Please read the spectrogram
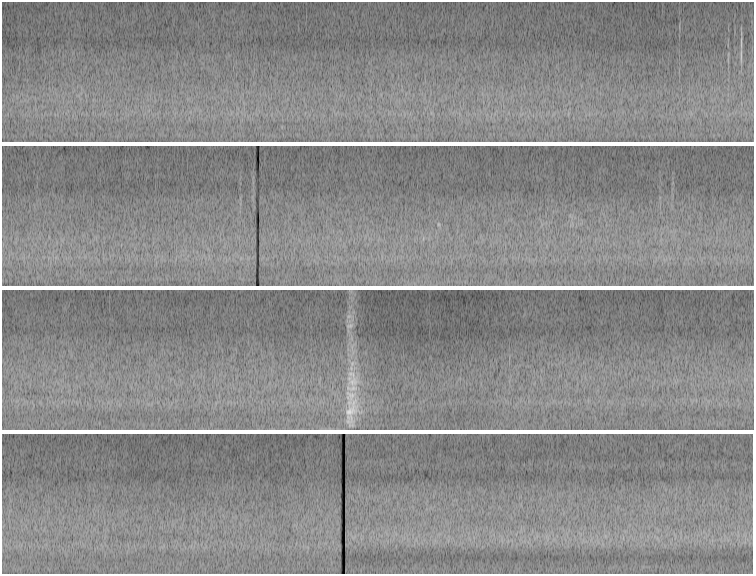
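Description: Steady rushing of a fast, rocky mountain river mixed with road traffic noise. A heavier vehicle engine swells from about ten to nineteen seconds in, with a single sharp click near the middle.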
